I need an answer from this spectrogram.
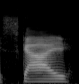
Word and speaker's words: SKAI: your fees, subscriptions with the Sky, I think it's how they pronounce Sky, but the SKAI, the Skillful AI token, which we'll be taking a look at here in a little bit.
